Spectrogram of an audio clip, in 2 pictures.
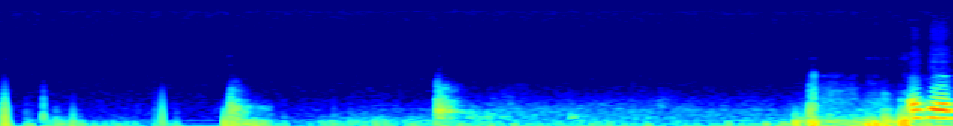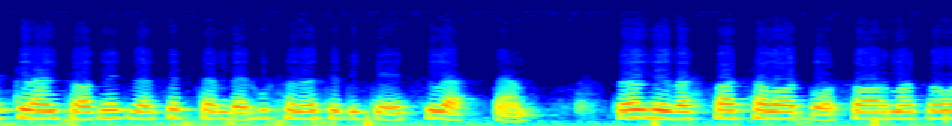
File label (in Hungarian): nyelvjaras gyujtesek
